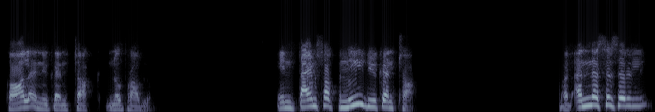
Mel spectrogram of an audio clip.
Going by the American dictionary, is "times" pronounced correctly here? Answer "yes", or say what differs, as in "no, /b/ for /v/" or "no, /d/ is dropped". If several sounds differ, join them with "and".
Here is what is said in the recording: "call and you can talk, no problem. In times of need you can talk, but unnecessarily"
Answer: no, /s/ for /z/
